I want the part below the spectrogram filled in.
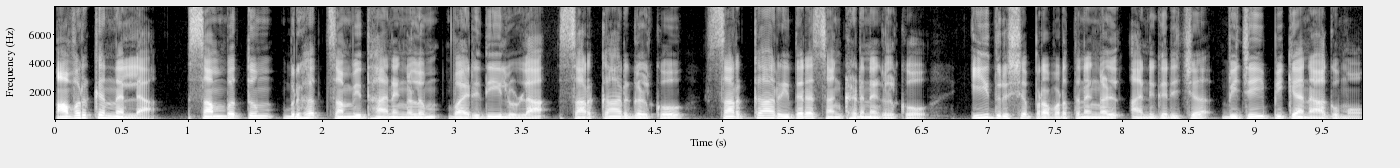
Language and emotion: Malayalam, neutral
